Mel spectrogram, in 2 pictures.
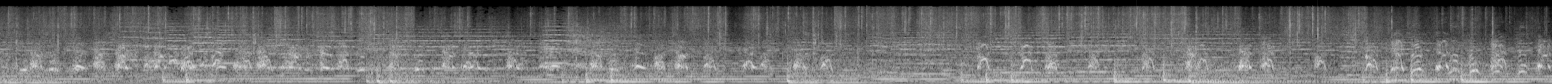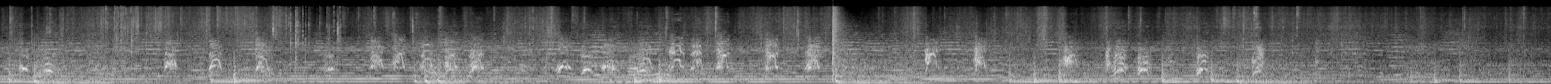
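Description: Hunting dogs barking repeatedly, baying at a wounded young wild boar they have tracked down, over background music whose bass note changes about every four seconds.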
